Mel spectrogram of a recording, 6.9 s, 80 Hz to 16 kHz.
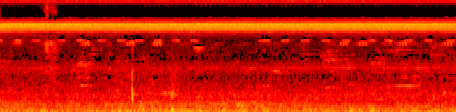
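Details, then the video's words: Crickets recorded up close at Dobbs Ferry, New York, on August 1, 2014, a continuous piercing high-pitched trill steady throughout, with a lower line of evenly spaced chirps repeating several times a second and occasional faint clicks. "the chirping of the crickets"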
